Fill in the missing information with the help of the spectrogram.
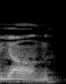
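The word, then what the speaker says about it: Jung: Um, so Carl Young uh was a psychologist. Uh, Young is spelled J U N G uh who developed this idea of the archetypes based on uh mythology and religion mostly.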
